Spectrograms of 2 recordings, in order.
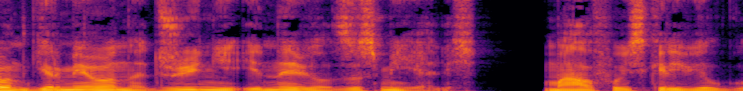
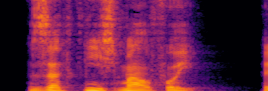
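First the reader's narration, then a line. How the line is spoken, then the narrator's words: Sharp. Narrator (Russian): резко сказала ему Гермиона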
